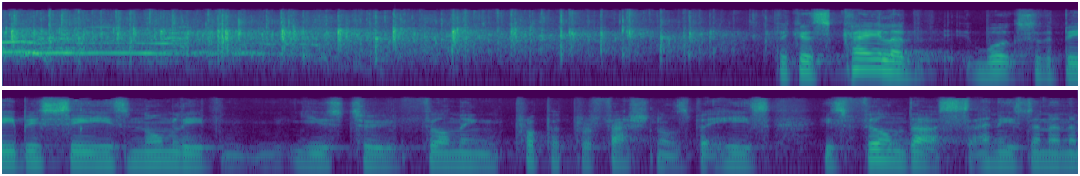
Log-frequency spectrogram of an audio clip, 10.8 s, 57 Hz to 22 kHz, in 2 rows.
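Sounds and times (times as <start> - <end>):
crowd applauding: 0.0 - 3.9
speech: 3.9 - 10.7.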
